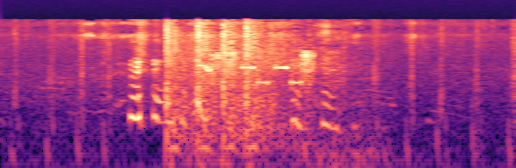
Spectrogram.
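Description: An explosion booms loudly and crackles.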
